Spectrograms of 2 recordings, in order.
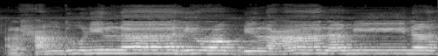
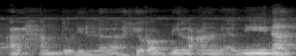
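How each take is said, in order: First: It is recited aloud. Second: It is recited quietly.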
